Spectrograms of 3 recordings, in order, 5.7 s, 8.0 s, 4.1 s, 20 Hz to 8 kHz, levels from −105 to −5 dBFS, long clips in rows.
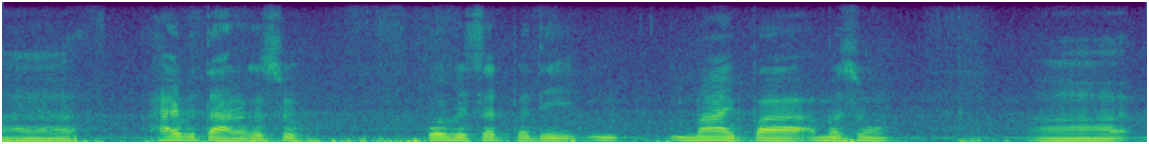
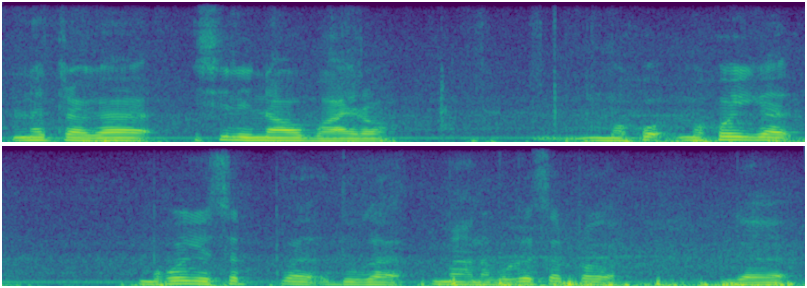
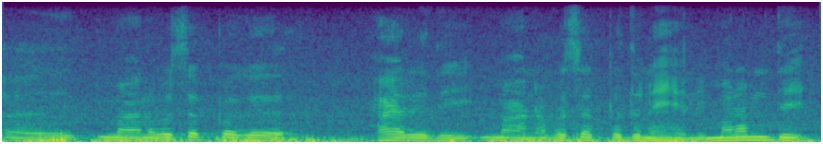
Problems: none marked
